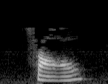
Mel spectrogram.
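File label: "早", Mandarin Chinese; hsk; chinese-flashcards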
